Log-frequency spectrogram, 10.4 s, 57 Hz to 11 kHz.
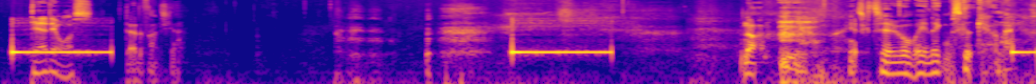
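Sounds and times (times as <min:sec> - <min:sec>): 
speech: 0:00.4 - 0:01.9, 0:07.4 - 0:10.3
telephone ringback tone heard down the line: 0:05.1 - 0:06.2.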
